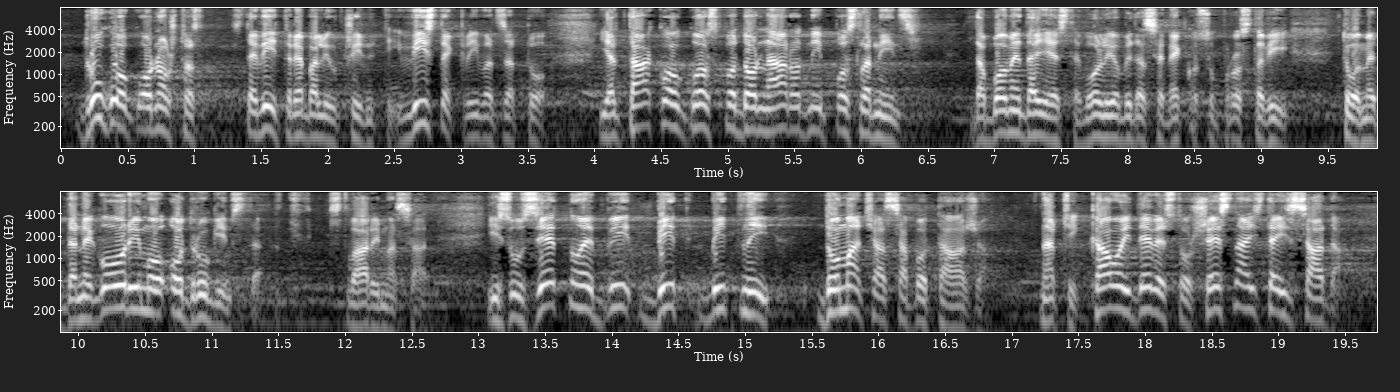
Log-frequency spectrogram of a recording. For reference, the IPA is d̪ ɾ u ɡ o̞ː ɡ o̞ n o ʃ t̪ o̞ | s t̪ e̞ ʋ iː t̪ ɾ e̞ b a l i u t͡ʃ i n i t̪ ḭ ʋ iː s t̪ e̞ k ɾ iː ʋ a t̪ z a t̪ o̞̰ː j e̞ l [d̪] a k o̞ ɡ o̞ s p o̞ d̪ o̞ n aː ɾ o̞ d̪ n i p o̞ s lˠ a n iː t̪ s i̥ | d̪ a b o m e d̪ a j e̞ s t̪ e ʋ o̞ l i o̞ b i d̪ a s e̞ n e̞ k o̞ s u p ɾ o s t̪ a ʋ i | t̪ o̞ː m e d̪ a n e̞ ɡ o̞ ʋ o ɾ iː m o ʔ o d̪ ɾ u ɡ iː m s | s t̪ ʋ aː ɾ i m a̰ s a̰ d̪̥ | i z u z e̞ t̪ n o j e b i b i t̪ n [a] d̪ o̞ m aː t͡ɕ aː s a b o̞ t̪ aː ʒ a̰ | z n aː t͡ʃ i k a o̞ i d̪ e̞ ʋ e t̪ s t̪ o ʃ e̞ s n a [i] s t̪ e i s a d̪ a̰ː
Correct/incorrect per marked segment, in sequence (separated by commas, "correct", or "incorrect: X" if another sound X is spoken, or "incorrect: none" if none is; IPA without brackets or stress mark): incorrect: t̪, incorrect: i, incorrect: j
